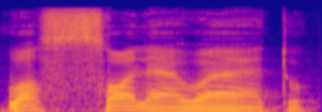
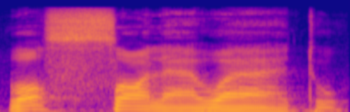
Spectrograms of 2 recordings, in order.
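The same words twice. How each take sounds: The two takes are said the same way.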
